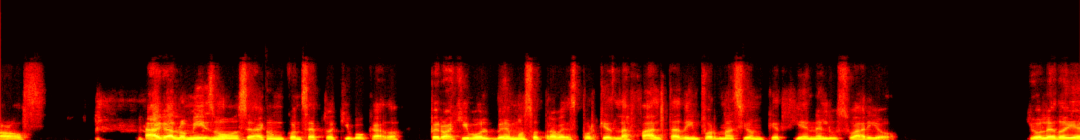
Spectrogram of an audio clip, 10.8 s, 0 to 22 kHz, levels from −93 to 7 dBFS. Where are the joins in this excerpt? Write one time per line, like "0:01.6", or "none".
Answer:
0:02.7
